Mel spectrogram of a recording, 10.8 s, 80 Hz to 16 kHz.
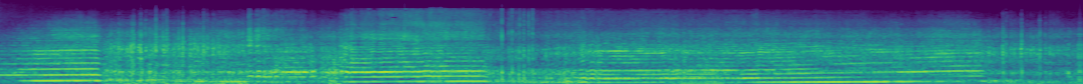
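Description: A loud Dallara LMP2 race car engine roars continuously, its pitch climbing and dropping through several gear changes as it speeds past. No voices.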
